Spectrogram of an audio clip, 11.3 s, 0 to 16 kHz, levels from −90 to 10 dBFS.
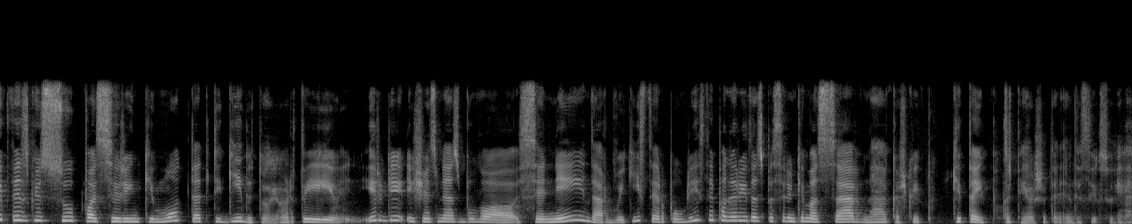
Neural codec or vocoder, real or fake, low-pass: autoencoder, 22.05 kHz, a latent of 192 numbers a frame, VITS, trained on one speaker; fake; 9.9 kHz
